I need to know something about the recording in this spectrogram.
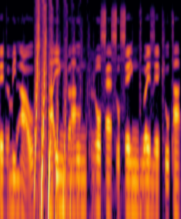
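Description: The GNOME Orca screen reader's synthesized voice reading out the 'close this terminal?' confirmation dialog, with a brief bright sound about half a second in.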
